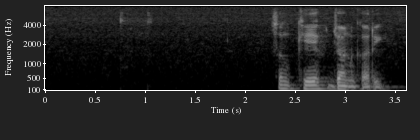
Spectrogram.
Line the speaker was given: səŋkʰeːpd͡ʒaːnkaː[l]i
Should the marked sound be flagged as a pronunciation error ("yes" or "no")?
yes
